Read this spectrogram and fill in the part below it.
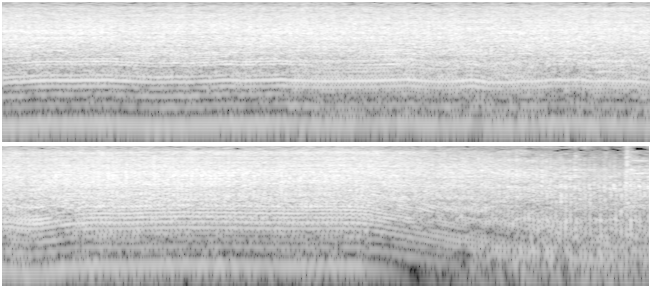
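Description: A chainsaw engine roars loudly up close, then winds down and stops.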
